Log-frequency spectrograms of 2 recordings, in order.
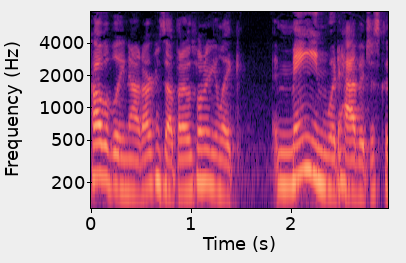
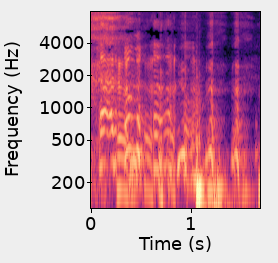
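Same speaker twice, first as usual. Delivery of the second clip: normal talking voice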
